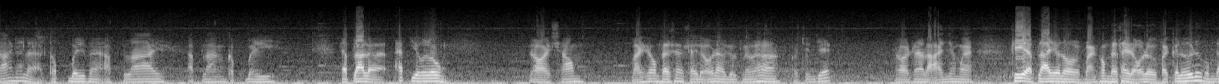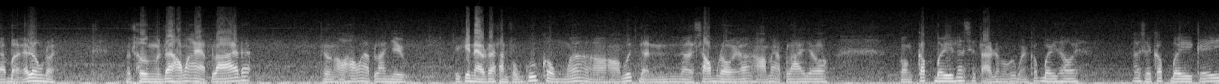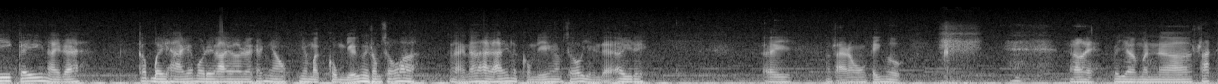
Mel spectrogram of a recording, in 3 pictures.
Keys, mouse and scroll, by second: 0.2 click, 1.1 click, 2.1 click, 4.4 click, 5.9 middle click, 8.3 ctrl+z, 13.2 middle click, 16.9 middle click, 21.9 click, 23.2-24.6 scroll down 3, 24.6-25.0 scroll up 2, 29.2-30.7 scroll down 1, 30.7 click, 31.3 click, 32.5 click, 34.6-35.4 scroll up 1, 35.4-35.9 scroll up 1.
